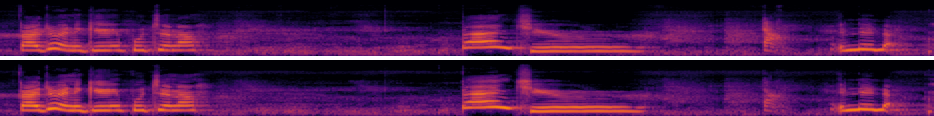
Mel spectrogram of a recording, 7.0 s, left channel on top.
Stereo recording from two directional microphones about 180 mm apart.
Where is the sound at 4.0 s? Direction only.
60° right (ahead or behind).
